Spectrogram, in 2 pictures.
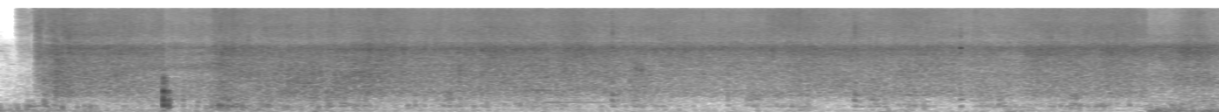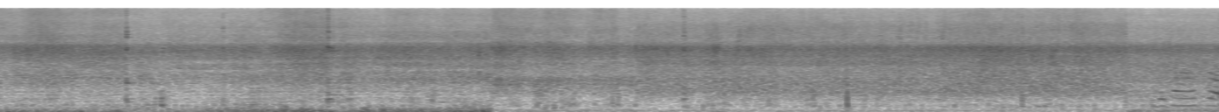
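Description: Pieces of ridge gourd going into hot oil in a steel wok and frying with a loud, steady sizzle that starts suddenly at the very beginning.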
